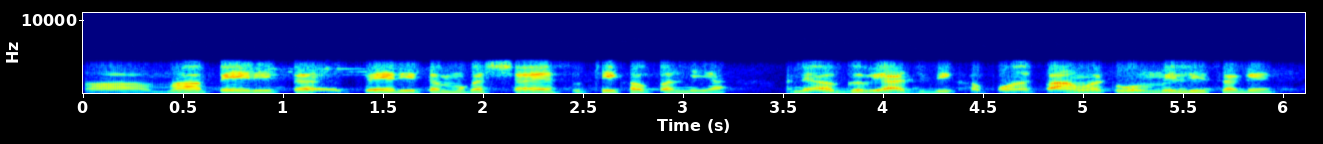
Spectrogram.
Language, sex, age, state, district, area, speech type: Sindhi, male, 18-30, Gujarat, Junagadh, rural, conversation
